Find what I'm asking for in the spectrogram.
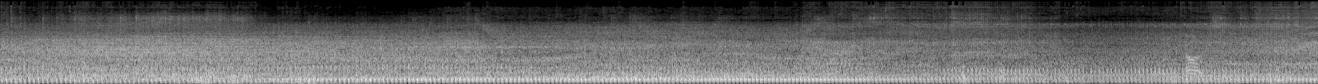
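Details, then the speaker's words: Old Montgomery Ward Power Kraft riding mower cutting with blade engaged, air filter off: loud, steady engine drone at even pitch, no misses or surging, after earlier stutters while driving; runs and mows well, healthy under load. "Well, there you have it. Runs and mows. It actually cuts pretty nice too."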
